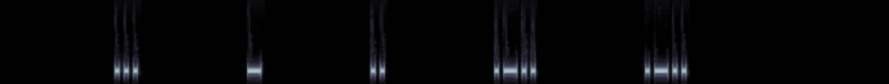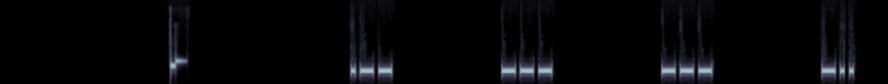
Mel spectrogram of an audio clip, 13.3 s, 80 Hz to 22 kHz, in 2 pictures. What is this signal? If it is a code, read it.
Morse code, heard as a keyed tone, about 36 wpm, spaced as for 10 wpm, 700 Hz. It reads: STILL WOOD
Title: 8x Character Spacing - Top 300 Words - 35wpm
